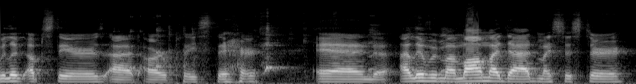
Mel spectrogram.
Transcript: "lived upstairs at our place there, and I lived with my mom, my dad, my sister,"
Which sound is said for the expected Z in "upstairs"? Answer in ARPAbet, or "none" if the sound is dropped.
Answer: Z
